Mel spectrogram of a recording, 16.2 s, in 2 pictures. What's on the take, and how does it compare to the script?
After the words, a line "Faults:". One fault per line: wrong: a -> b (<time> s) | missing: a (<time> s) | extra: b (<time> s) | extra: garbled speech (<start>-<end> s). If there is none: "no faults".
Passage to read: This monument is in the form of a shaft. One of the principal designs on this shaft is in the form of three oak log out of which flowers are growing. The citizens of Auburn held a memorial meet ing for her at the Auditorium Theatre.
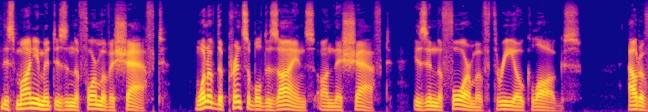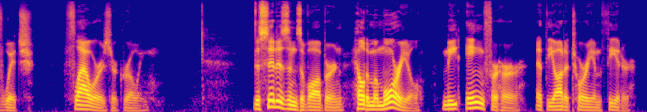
This monument is in the form of a shaft. One of the principal designs on this shaft is in the form of three oak logs out of which flowers are growing. The citizens of Auburn held a memorial meet ing for her at the Auditorium Theatre.
Faults:
wrong: log -> logs (6.7 s)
